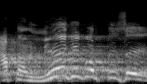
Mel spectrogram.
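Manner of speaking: preacher-style shouting.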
